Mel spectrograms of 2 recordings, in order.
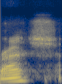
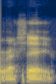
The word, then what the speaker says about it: Rasche: it does sound nicer rash sounds like the word rash most people don't want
